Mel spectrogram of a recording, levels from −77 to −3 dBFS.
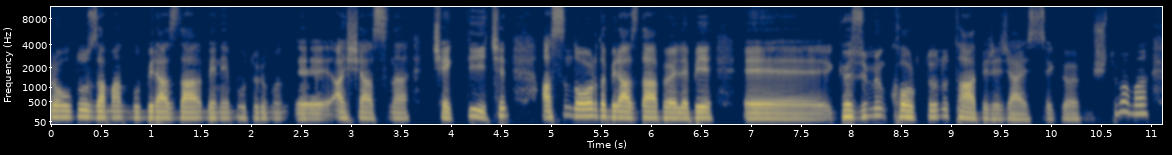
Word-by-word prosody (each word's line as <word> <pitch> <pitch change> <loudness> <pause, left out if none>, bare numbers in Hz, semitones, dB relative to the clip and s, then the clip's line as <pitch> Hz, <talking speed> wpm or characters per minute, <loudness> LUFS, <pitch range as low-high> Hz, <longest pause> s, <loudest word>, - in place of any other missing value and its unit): olduğu 135 +1 +1
zaman, 130 -1 +1
bu 125 0 -7
biraz 125 -3 +3
daha 120 0 +3
beni 120 +1 -4
bu 120 -1 -9
durumun, 120 0 -9
eee, 110 0 -1
aşağısına 115 -1 -1 0.2
çektiği 135 +4 0
için, 165 +8 -2 0.3
aslında 155 +6 +2
orada 155 -2 +4
biraz 125 -3 +5
daha 125 -2 +5
böyle 115 -2 +2
bir, 120 -2 +3 0.3
eee, 105 -2 0
gözümün 145 +6 -1
korktuğunu, 140 +2 0
tabiri 115 -6 0
caizse, 95 0 -5
görmüştüm 100 - -10
ama, 210 -4 -3
120 Hz, 135 wpm, -24 LUFS, 110-135 Hz, 0.3 s, biraz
